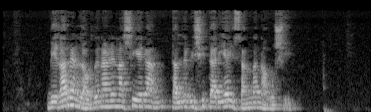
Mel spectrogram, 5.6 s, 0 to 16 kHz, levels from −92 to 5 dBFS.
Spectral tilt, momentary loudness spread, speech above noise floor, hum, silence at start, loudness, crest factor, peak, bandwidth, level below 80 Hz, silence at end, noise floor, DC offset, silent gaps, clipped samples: -4.5 dB/octave; 8 LU; 43 dB; none; 0.7 s; -22 LUFS; 18 dB; -4 dBFS; 11.5 kHz; -58 dBFS; 0.7 s; -65 dBFS; under 0.1%; none; under 0.1%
